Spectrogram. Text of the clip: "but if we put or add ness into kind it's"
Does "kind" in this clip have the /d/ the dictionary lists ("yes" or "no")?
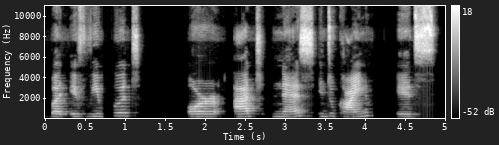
no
